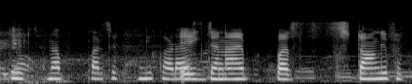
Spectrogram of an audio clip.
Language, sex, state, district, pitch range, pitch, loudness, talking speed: Hindi, female, Madhya Pradesh, Bhopal, 245-265 Hz, 255 Hz, -18 LUFS, 60 wpm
